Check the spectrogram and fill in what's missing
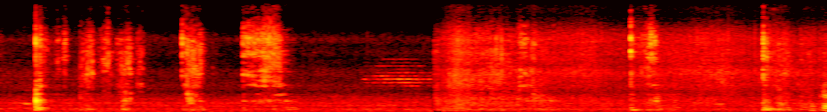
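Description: Potato and semolina dough being stirred and pressed in a hot pan, giving irregular scraping and clacking strokes of a utensil against the pan with a soft sizzle, close and fairly loud, no talking.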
